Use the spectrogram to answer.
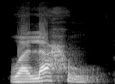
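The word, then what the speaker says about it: وَلَهْوٌ: berharakat sukun ketika diwaakaf Bagaimana cara bacanya yaitu sukunkan huruf wawu sempurnakan sukun pada huruf ha dan berikan bunyi vokal pada huruf wau contoh ini terdapat dalam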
